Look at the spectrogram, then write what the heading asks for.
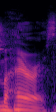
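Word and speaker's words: Mujeres: In Maharis. Maharas. Thank you. The J the J is the J is an H, right? Yeah. Yeah. Like Jose or Jalapeno.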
